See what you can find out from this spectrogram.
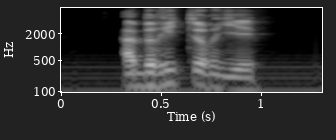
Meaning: second-person plural conditional of abriter
- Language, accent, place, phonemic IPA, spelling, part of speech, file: French, France, Lyon, /a.bʁi.tə.ʁje/, abriteriez, verb, LL-Q150 (fra)-abriteriez.wav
